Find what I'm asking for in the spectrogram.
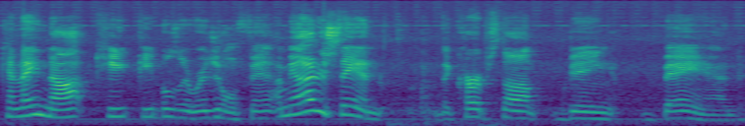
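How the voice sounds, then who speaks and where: A man's voice: on the high side, animated, normal speed, a bit bright, slight background noise. A young man giving a rambling, casual spoken wrestling review, a bit sick and short of breath, often correcting himself and swearing offhand.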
